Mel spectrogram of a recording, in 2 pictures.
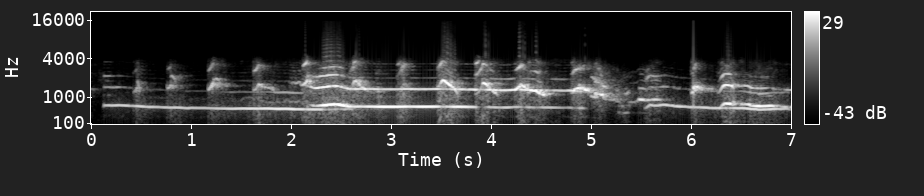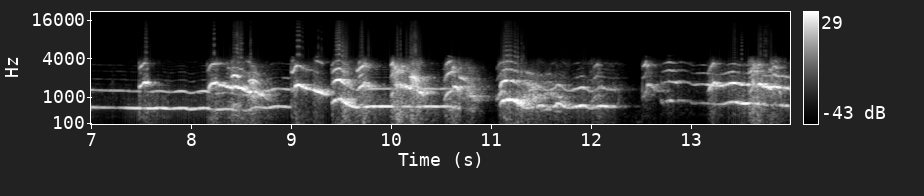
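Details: A chihuahua and a pomeranian howling together, recorded on an Android phone: long, steady howls overlap with higher, wavering yips and broken cries, with brief pauses between the howls.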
